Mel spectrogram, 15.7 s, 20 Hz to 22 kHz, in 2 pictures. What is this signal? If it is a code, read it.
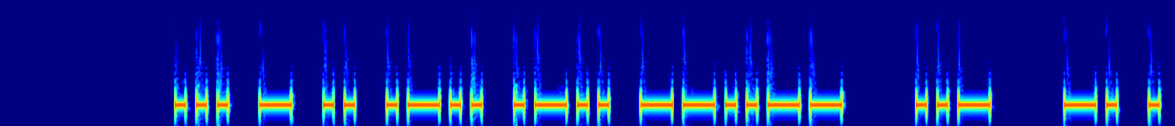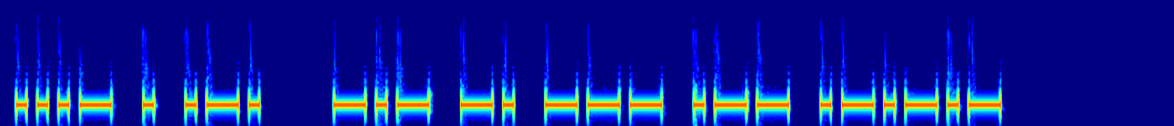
Morse code, heard as a keyed tone, about 17 wpm, 700 Hz. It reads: STILL, U NEVER KNOW.
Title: Sentences from Top 300 Words and Abbreviations 17wpm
